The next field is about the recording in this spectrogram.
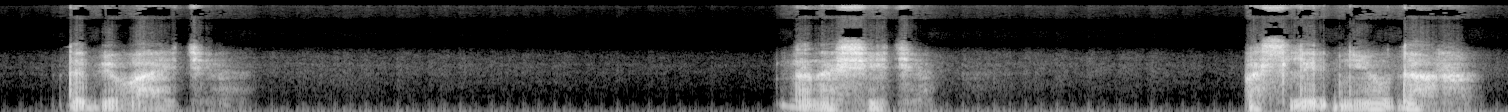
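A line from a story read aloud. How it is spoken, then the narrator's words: Barely audible whisper. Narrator (Russian): Она чуть слышно прошептала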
